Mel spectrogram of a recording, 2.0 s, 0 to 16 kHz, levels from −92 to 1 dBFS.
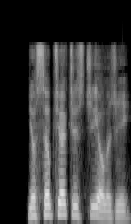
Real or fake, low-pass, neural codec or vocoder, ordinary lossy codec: fake; 7.2 kHz; codec, 16 kHz, 1 kbps, FunCodec, trained on Chinese and English, 50 frames a second; AAC, 48 kbps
